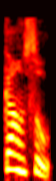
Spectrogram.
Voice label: "gaosu", Chinese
